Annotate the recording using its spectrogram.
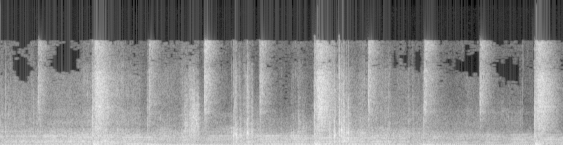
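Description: Skateboard wheels rolling on asphalt with several sharp knocks of the board. Background music with sustained organ and bass notes plays over it.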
